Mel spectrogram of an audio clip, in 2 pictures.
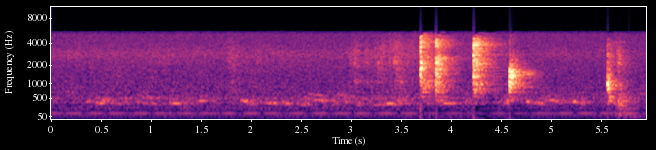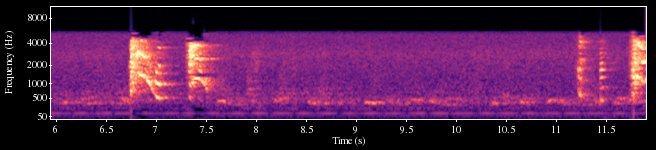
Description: African grey parrot coughing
